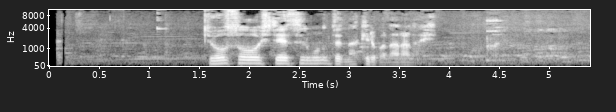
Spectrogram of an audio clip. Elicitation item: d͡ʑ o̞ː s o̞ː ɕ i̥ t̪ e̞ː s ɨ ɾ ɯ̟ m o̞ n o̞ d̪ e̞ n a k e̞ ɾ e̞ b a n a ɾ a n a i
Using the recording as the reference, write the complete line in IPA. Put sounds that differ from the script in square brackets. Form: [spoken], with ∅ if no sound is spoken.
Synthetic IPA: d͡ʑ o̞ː s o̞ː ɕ i̥ t̪ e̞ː s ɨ ɾ ɯ̟ m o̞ n o̞ d̪ e̞ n a k e̞ ɾ e̞ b a n a ɾ a n a i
